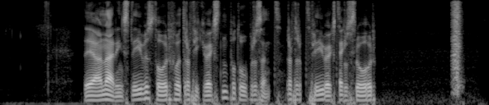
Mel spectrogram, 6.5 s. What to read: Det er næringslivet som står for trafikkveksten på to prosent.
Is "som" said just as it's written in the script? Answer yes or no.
no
